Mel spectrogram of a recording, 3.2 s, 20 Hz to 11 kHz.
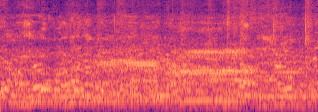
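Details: Cattle lowing at the Amburi livestock market in Dinajpur, Bangladesh, on Monday 22 April 2024, where Friesian and cross-breed bull calves are traded; a steady, drawn-out low moo runs through the whole moment over crowd chatter.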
